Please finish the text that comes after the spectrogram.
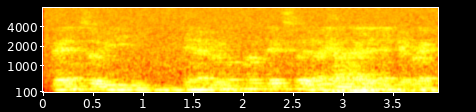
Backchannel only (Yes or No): Yes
